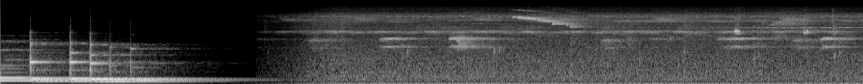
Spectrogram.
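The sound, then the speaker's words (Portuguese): Tropical forest ambience with insects and birds: a dense, steady hiss of insect and cricket calls with scattered high bird chirps and a quick falling whistle. It begins after a short, low humming tone with a few clicks. “Qual é o som de uma floresta tropical para você?”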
